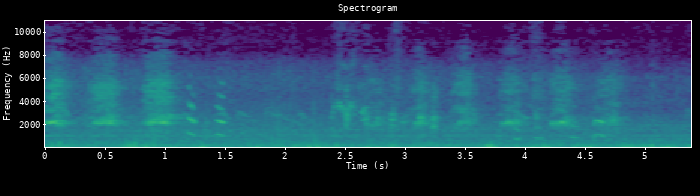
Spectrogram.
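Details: Parrot on a lemon plant, its scratchy, buzzy chirps delivered in loose clusters of two or three, loudest at the start, then continuing more softly with irregular spacing against a constant outdoor hiss.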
